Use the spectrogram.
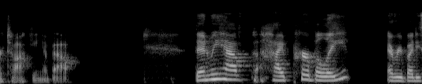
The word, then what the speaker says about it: hyperbole: you're describing or talking about then we have hyperbole everybody say hyperbole again hyperbole hyperbole hyperbolite because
